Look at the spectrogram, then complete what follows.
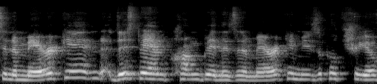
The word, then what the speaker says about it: Khruangbin: i may go on it's krung bin which which literally means flying engine or airplane in thai um it's an american this band krung bin is an american musical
